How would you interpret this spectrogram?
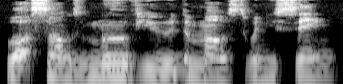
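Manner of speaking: ordinary talk, nothing marked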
